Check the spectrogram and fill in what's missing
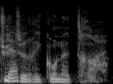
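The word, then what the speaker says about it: Tu te reconnaîtras: Uh, uh, tu te reconnaîtra. – Ja, dat spreek je mooi uit. Tu te reconnaîtra.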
